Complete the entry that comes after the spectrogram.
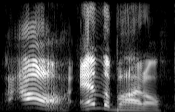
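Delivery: loud surprised cry; excited shout. Real, not acted. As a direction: burst out, delighted. Excited outburst.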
